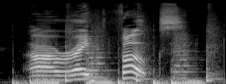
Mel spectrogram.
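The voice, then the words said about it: Announcer voice. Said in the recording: “do my announcer voice”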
